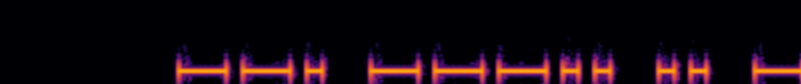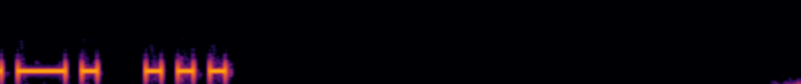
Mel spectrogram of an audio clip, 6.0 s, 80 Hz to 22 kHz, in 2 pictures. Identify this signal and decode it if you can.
Morse code, heard as a keyed tone, about 21 wpm, 700 Hz. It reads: G8IGS
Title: DXCC-100 Call Signs - 5 Characters - 20wpm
